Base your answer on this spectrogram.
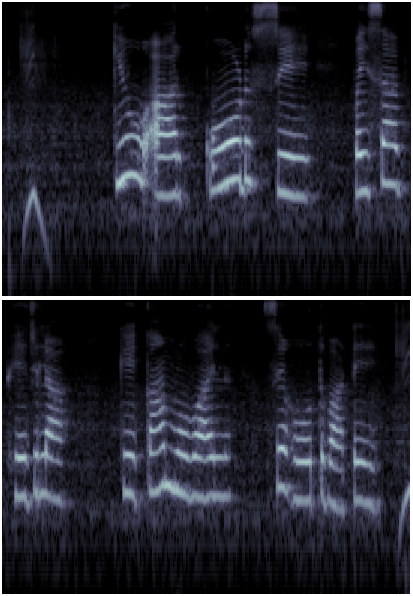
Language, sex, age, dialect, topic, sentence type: Bhojpuri, female, 31-35, Northern, banking, statement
